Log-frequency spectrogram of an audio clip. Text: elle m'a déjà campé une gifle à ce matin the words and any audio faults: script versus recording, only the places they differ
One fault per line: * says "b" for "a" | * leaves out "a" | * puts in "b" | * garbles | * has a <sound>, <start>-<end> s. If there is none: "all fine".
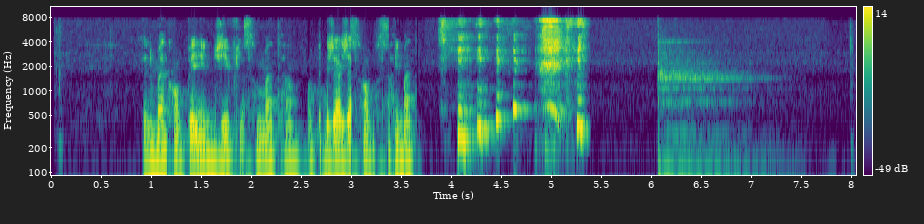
* leaves out "déjà"
* leaves out "à"
* garbles
* has a laugh, 3.9-5.4 s
* has a thud, 6.1-7.6 s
